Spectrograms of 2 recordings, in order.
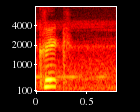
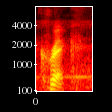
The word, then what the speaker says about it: creek: It's a creek. Not a crick. A creek. People in Pennsylvania call it a crick.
